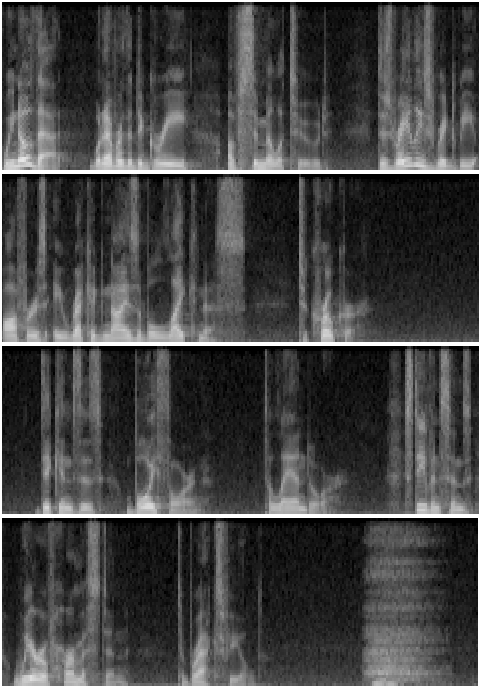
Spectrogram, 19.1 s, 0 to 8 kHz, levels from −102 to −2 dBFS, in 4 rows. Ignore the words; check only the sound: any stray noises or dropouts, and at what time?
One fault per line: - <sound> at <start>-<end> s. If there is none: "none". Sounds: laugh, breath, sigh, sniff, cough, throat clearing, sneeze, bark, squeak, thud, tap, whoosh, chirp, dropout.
- sigh at 17.9-18.8 s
